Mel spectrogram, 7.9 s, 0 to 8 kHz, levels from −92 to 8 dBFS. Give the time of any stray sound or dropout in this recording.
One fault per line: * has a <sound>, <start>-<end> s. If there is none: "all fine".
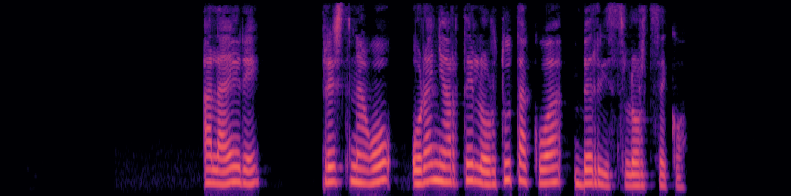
all fine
